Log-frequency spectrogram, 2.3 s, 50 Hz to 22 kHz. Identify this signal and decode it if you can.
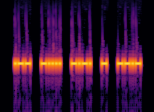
Morse code, heard as a keyed tone, about 44 wpm, spaced as for 32 wpm, 700 Hz. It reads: W6CTQ
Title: USA Call Signs - 5 Characters - 2x Character Spacing - 45wpm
